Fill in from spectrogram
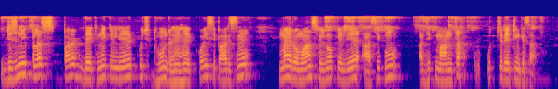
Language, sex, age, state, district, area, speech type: Hindi, male, 60+, Uttar Pradesh, Ayodhya, rural, read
